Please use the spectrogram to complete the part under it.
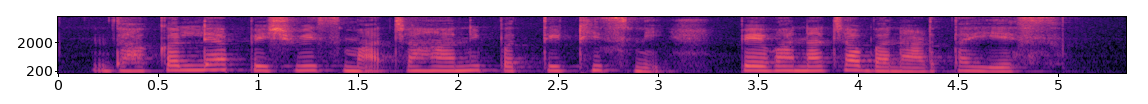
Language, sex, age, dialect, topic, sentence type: Marathi, female, 36-40, Northern Konkan, agriculture, statement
